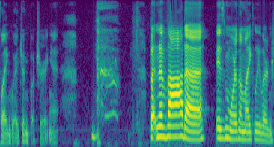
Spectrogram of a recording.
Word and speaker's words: Nevada: But Nevada is more than likely learned from reading.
